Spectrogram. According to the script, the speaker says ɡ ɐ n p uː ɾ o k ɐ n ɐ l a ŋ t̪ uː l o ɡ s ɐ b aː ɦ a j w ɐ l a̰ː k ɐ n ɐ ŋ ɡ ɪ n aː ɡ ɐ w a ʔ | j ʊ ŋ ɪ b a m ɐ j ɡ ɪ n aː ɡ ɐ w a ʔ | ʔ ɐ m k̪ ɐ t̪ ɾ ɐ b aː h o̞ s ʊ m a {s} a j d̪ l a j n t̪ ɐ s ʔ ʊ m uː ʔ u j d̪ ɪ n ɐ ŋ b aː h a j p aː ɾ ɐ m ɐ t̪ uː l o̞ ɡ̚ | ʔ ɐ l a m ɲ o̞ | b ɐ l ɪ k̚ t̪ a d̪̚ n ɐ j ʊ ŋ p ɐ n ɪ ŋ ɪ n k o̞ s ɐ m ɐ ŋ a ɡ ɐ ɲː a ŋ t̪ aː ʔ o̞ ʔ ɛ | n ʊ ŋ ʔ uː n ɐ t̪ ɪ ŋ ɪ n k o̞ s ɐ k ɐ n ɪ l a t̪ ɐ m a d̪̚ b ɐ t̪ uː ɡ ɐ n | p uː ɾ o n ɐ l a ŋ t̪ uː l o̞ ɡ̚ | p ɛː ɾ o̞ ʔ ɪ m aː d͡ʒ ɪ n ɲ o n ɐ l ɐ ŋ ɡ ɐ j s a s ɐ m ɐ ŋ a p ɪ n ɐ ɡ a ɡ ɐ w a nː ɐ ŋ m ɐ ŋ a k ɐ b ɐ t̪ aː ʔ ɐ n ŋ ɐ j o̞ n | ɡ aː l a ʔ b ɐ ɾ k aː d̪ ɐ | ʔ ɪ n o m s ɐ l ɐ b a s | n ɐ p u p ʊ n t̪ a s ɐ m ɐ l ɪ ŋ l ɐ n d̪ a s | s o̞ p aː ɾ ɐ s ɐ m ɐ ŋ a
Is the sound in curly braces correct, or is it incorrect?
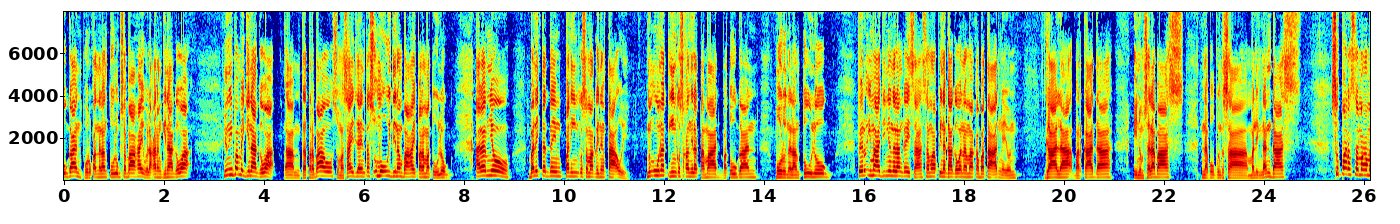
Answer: correct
